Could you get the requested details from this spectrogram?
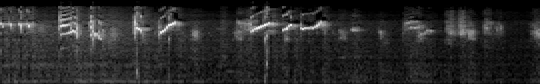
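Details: Female kolibri ninja sunbird, a captive nectar-eating bird, singing briskly as a lure to make other sunbirds sing. Very high, thin chirps and quick rising whistled slurs come in bursts about once a second, with a faint low hum behind.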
